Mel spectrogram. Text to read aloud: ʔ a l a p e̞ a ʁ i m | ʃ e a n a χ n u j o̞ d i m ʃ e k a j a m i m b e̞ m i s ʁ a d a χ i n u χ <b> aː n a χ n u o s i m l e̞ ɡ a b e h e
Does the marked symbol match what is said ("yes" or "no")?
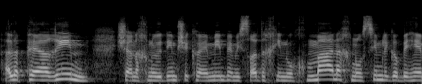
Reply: no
